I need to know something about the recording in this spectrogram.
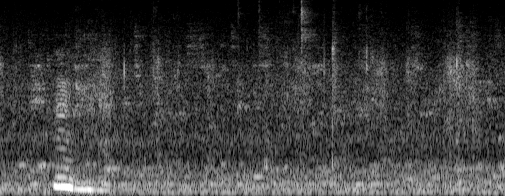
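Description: A young man chews food close by.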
